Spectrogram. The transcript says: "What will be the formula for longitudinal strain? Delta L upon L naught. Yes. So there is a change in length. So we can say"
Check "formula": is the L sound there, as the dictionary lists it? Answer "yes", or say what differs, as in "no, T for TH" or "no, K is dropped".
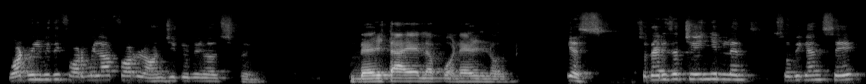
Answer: yes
